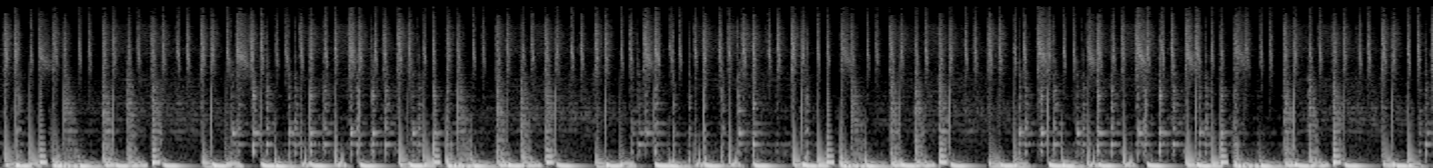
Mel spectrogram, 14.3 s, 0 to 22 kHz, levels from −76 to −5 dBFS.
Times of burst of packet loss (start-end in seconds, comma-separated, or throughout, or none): none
